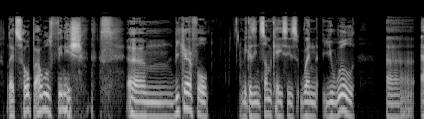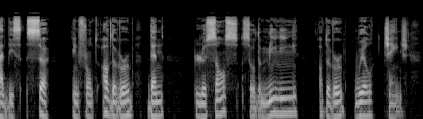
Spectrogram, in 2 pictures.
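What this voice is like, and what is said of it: Strained, hoarse voice. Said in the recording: “My God, I'm losing my voice.”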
